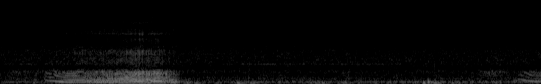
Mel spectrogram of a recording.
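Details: Adult man sleeping with nasal snoring: one loud, rattling snore on a breath in, then quiet breathing and room noise.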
